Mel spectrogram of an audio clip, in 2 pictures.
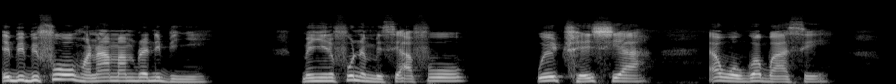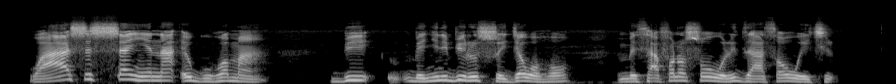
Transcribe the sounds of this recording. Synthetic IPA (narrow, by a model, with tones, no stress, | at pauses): e˨bi˨bi˨fʊ˦ɦã˨nã˦mã˦m̩˦bɾa˦nʊ̃˦bi˨ɲĩ˦ | mẽ˨ɲĩ˨nɪ̃˨fʊ˦nã˨m̩˨e˨si˨a˨fʊ˦ | wɔ˦e˦t͡ɕᶣʰæ˨˦ɕi˦a˨ | ɛ̰˦wɔ˨ɡu˦a˦ɡ͡baː˨sɪ˦ | wʔɔ̰˨a˦ɕɪ˦ɕɛ˦ɲɪ̃˦nã˦ʔe˦ɡu˨ɦɔ˦mã˨ | bi˦˨be˨ɲĩ˦nɪ̃˦bi˦˨ʊ˦sʊ˨e˨d͡ʑɛ˦wɔ˨ɦɔ˦ | m̩˨me˨si˨a˨fʊ˦nʊ̃˦sʊ˦wɔ˨ɾi˦d͡zaː˨sa˦ɔ˦wɔ˨e˨t͡ɕʰi˦ɾ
